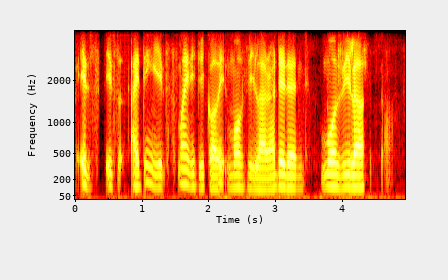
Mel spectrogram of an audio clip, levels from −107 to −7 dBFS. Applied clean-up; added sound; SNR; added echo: neural separator model SepFormer WHAM!.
